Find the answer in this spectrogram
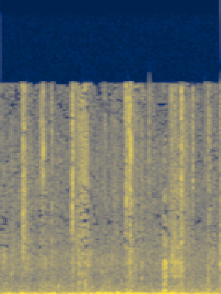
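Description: Footsteps of people walking quickly on a dry dirt path covered with straw and dry leaves: irregular crunching steps a few times a second, with a low rumble underneath.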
